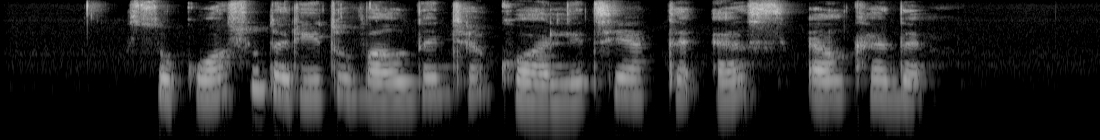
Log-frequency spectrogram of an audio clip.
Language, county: Lithuanian, Panevėžys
